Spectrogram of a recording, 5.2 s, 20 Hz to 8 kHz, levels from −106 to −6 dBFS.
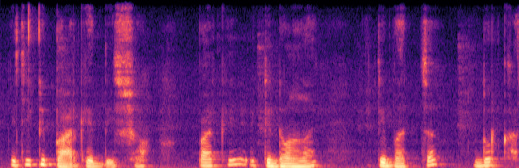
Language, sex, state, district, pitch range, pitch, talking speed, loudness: Bengali, male, West Bengal, Cooch Behar, 125-185 Hz, 145 Hz, 160 wpm, -17 LUFS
